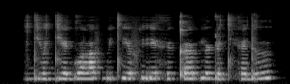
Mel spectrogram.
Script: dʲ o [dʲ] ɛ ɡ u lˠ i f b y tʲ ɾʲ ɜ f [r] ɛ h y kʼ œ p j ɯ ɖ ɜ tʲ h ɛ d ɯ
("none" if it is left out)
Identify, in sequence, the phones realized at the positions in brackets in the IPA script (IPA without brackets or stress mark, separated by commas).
dʲ, rʲ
